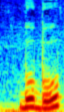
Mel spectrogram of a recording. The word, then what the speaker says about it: Bohbot: Je Euh, ensuite, je voulais parler de Frank euh, Franck Boho, oh, Bobo, pardon. Ça s'écrit B-O-H-B-O-T.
